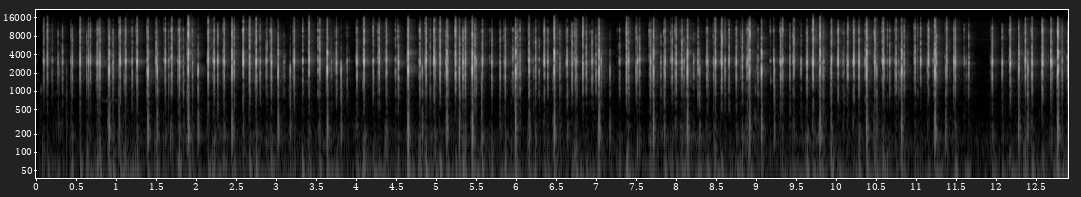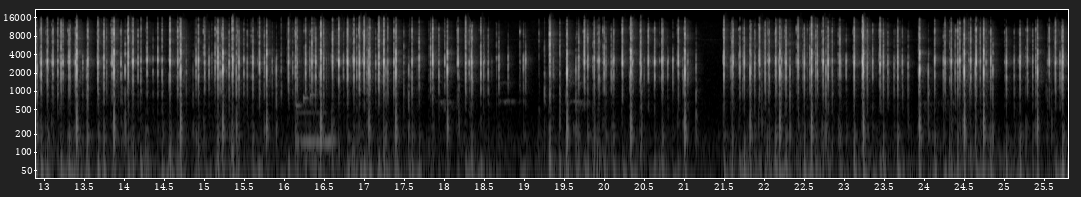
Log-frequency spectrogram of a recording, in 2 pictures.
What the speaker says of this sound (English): And here's the sound of a keyboard that has no foams in them, and this is what they call raw sounding keyboard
